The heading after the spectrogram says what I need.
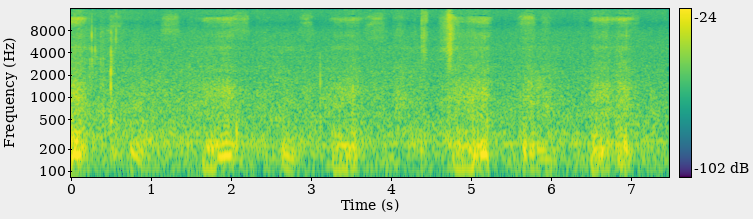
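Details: Two-month-old puppy snoring in its sleep: soft, repeated nasal snoring breaths in a quiet room.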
